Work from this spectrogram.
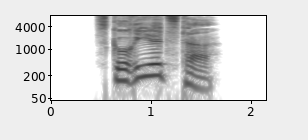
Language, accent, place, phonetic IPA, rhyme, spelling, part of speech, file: German, Germany, Berlin, [skʊˈʁiːlstɐ], -iːlstɐ, skurrilster, adjective, De-skurrilster.ogg
- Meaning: inflection of skurril: 1. strong/mixed nominative masculine singular superlative degree 2. strong genitive/dative feminine singular superlative degree 3. strong genitive plural superlative degree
